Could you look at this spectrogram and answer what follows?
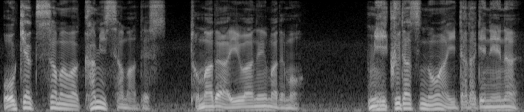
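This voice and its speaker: A man's voice: low-pitched, sing-song, moderate pace. A man playing a brash, good-hearted hero in a Japanese game dub, talking bluntly and informally. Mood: frank. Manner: blunt, informal, rough-edged speech.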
